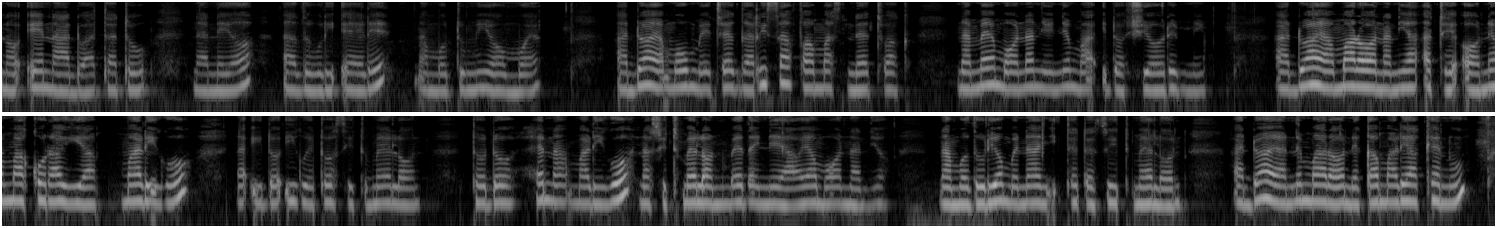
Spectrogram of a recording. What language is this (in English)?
Kikuyu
